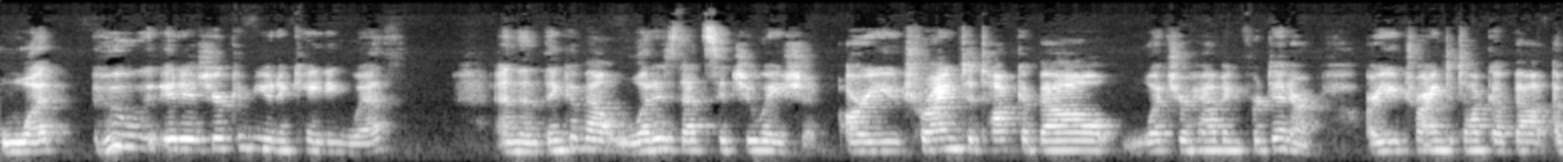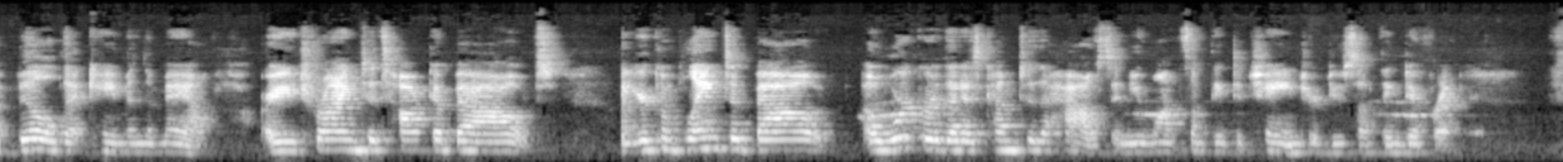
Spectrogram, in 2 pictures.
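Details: Adult woman speaking; normal speech.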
